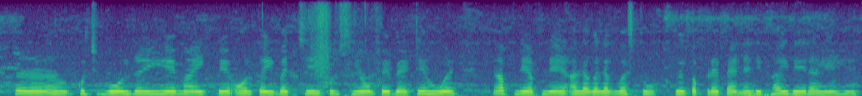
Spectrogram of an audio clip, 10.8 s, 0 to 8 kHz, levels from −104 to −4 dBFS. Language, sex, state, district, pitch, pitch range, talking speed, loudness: Hindi, female, Maharashtra, Aurangabad, 220 Hz, 220-225 Hz, 145 wpm, -25 LUFS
